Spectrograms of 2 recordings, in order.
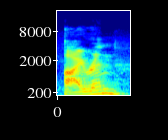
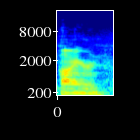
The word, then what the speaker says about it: iron: iron your clothes ok sometimes people say ayran like the Airen they're closed that is the the probably more formal pronunciation but I say iron iron so I sometimes my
